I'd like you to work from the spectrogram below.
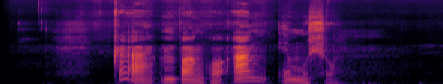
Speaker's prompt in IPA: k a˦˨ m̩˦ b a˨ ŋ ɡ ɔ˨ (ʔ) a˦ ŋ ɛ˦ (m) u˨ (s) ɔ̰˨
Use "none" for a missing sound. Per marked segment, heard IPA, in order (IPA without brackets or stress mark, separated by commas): ʔ, m, ʃ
